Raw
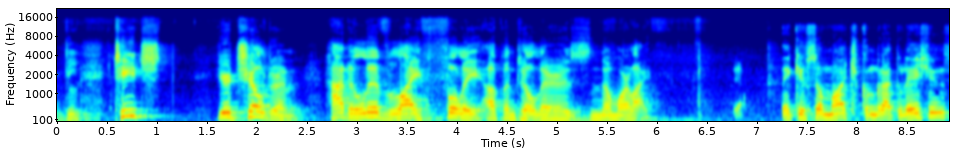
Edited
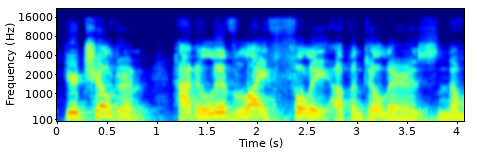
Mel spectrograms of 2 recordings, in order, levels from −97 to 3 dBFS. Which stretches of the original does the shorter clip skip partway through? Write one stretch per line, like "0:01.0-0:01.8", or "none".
none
